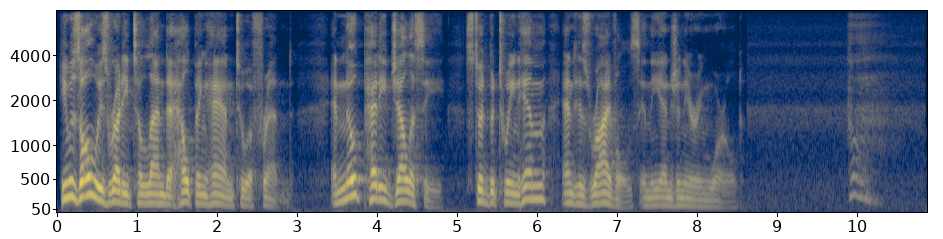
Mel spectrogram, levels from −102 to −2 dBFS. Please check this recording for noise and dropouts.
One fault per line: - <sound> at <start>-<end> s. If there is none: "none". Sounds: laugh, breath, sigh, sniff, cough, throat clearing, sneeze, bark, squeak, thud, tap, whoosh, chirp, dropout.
- sigh at 9.9-10.7 s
